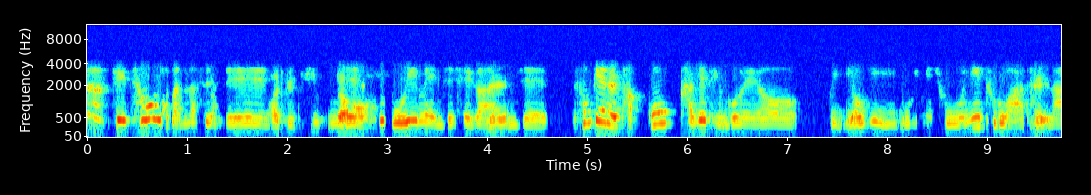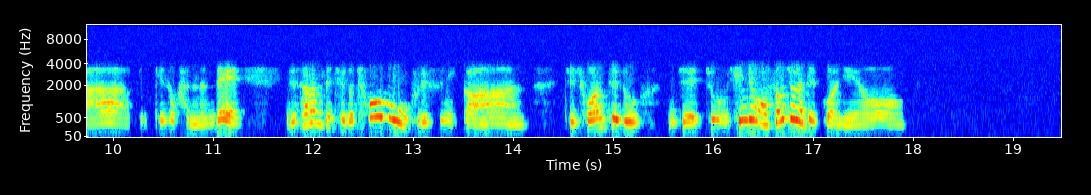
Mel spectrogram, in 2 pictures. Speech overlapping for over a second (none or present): none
